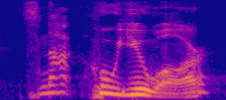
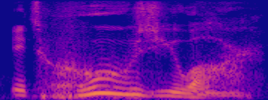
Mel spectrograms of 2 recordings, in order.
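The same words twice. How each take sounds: First: "who" lifted louder and higher, tune left rising; stress on who. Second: "whose" stretched out very slowly; stress on whose. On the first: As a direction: set up the contrast on "who". Contrasts who with whose. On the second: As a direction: land the point on a long "whose". Answers the contrast, slowly. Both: Real, not acted.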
